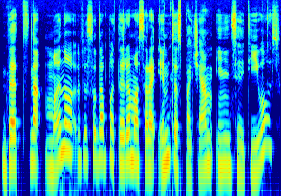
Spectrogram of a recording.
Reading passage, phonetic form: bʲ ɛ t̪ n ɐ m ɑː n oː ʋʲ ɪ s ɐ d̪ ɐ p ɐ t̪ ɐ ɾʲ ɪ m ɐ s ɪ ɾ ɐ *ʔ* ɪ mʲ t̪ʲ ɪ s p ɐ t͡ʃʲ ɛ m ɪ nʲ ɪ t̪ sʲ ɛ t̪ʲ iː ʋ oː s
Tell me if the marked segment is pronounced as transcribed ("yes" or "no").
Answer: yes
